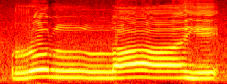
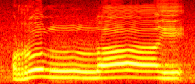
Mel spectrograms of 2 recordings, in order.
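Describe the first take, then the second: Both takes have the same delivery.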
